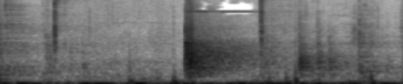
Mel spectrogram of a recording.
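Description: Irregular knocks and clatter of wood and tools being handled, with one louder knock about a second in.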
